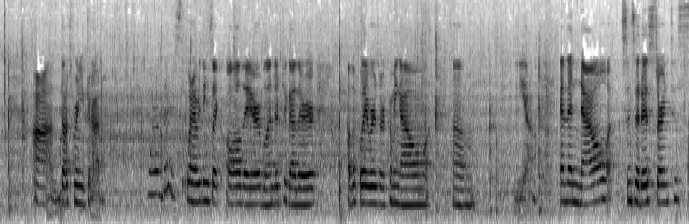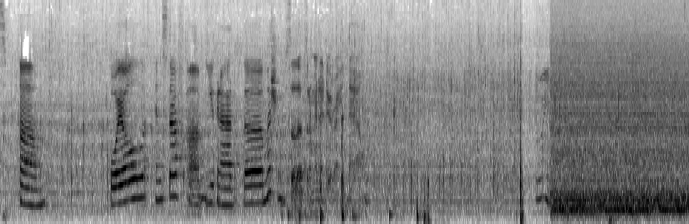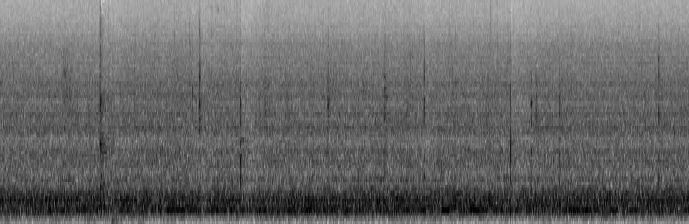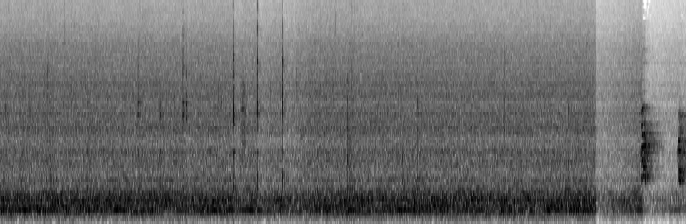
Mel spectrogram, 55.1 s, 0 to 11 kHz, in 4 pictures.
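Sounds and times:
sauce bubbling and sizzling: 0:00.0 - 0:54.9
wooden spoon scraping a pan: 0:10.7 - 0:11.1, 0:45.8 - 0:48.6
steady low hum: 0:24.5 - 0:55.0.

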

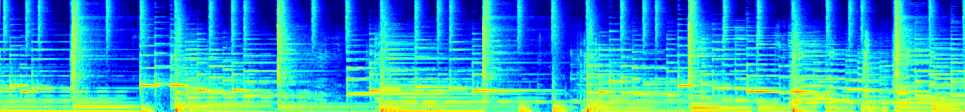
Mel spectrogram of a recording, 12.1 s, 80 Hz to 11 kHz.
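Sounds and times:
plucked guitar-like music: 0:00.0 - 0:12.0.

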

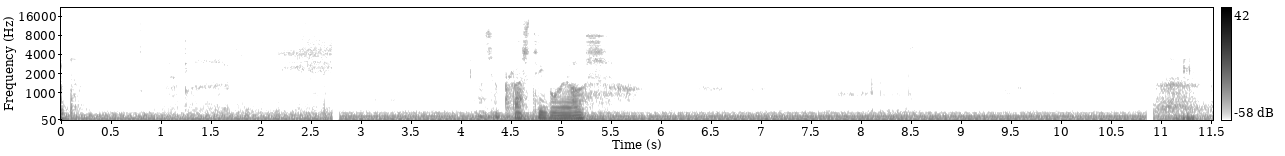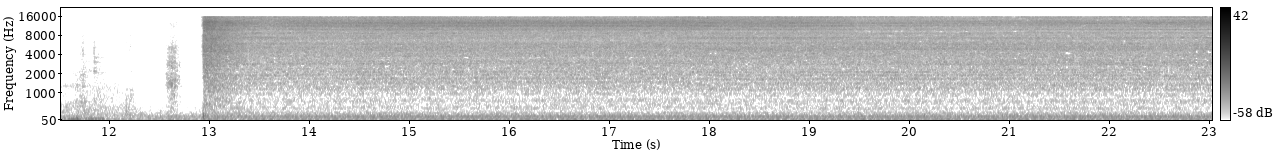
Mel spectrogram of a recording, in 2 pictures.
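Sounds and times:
compressed air hissing: 0:13.0 - 0:23.0.

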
